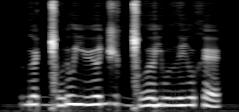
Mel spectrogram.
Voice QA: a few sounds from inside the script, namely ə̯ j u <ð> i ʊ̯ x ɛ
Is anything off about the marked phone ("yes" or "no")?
no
